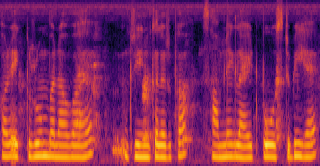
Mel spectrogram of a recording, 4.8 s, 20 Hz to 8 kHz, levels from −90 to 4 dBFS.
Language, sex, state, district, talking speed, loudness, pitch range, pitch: Hindi, female, Assam, Sonitpur, 175 wpm, -16 LUFS, 200-220 Hz, 210 Hz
